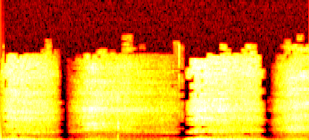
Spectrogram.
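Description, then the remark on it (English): A voice imitates a man's heavy breathing: four loud, breathy in-and-out gusts in quick succession, each a rough airy rush with low rumble, separated by brief pauses. “Like him breathing is heavy as fuck.”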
